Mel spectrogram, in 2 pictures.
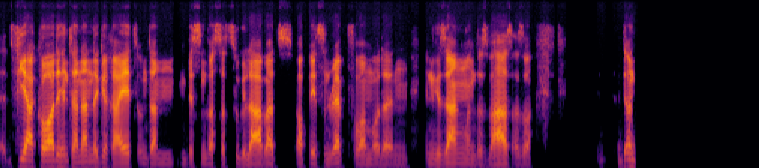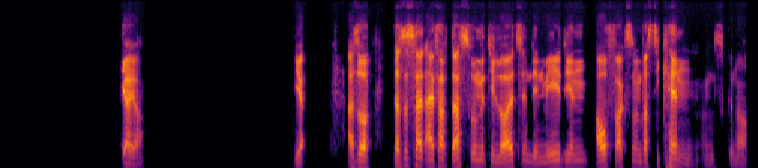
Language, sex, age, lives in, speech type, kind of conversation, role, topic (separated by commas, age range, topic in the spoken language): German, male, 18-19, Germany, conversation, podcast, guest, Wie findest du heutzutage neue Musik – eher über Algorithmen oder über Empfehlungen von Freund:innen?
